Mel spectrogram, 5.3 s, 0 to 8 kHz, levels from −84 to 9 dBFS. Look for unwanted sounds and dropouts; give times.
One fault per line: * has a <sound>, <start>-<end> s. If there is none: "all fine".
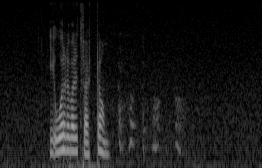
* has a cough, 2.3-3.8 s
